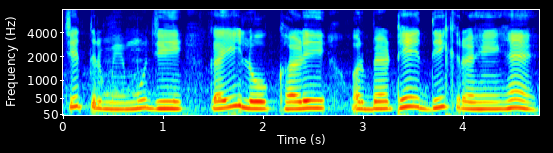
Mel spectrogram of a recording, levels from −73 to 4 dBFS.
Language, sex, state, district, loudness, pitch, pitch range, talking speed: Hindi, female, Madhya Pradesh, Katni, -15 LUFS, 205 Hz, 195-225 Hz, 140 wpm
